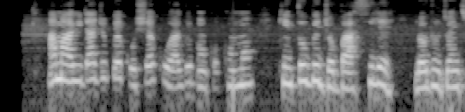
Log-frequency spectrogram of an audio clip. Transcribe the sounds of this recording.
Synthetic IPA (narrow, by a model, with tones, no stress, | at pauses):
a˧mãː˧ɾi˦da˦d͡ʒu˦k͡pe˦ko˨ʃɛ˨˦ko˦˨a˨ɡ͡be˦bɔ̃˨kɔ̃˧˨kɔ̃˧mɔ̃˦ | ki˦ñ̩˦to˦ɡ͡be˦˨d͡ʒɔ˧ba˧si˦lɛ˦˨ | lɔ˨˧˦dũ˦n̩˨tɔ̃˦ɛ˧nĩ˦t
